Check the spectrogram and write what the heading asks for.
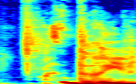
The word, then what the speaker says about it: Dreev: Drive, donc ça s'écrit DREEV, et selon son PDG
